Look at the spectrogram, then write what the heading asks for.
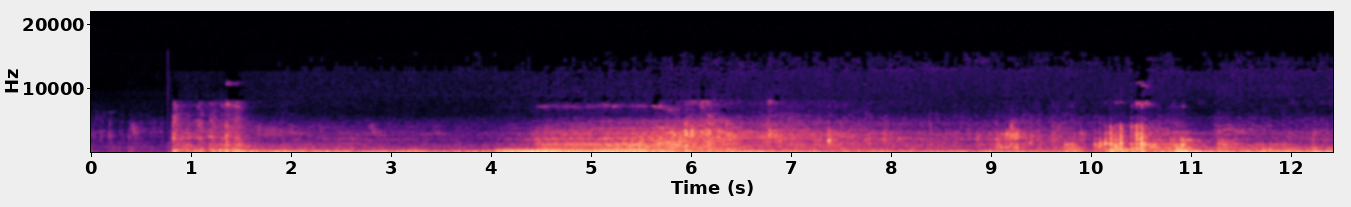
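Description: A car engine starts about a second in and runs with a steady low hum. It gets louder from about four seconds in as the car moves off slowly.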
